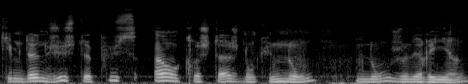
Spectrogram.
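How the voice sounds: A man's medium-pitched voice with a dark, mellow tone, at a slow pace and with ordinary pitch variation.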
